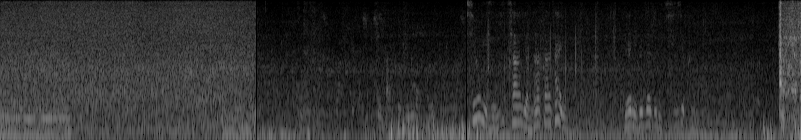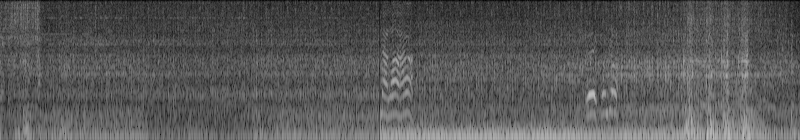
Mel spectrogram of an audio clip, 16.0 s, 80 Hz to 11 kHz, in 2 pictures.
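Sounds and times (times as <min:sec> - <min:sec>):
engine starting and running: 0:07.8 - 0:16.0.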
